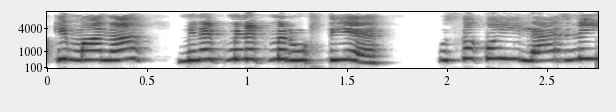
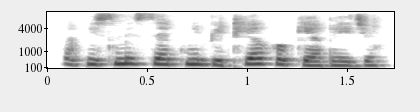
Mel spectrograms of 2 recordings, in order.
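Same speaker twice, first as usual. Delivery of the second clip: much lower, much softer private mutter; soft muttering to self; 13 semitones lower, 13 dB quieter than usual. Acted. Mother-in-law secretly sorting gifts for her daughter, soft mutter. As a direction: murmur it so nobody hears.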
